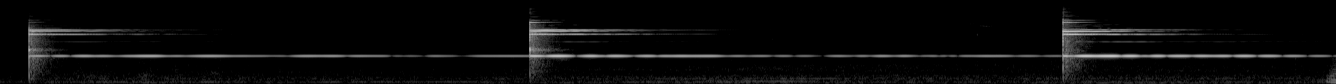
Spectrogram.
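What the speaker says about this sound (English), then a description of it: "So with that, I'll sound the bell." A meditation bell is struck three times at even intervals, each strike ringing out clearly and fading slowly in a quiet room with no talking.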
